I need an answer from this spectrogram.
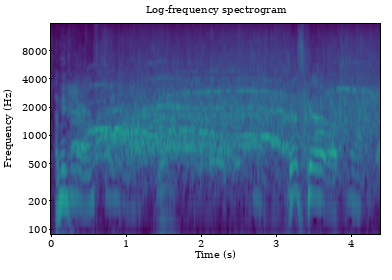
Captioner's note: cheers and applause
